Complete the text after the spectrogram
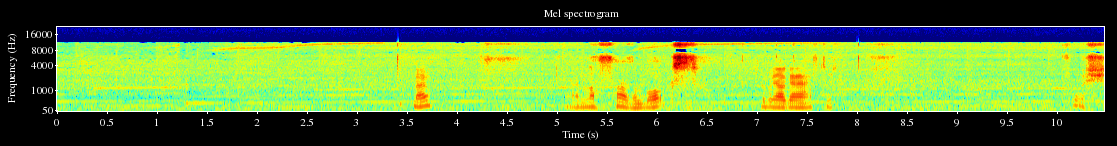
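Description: A racing car engine drones steadily, rising slowly in pitch between gear changes.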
